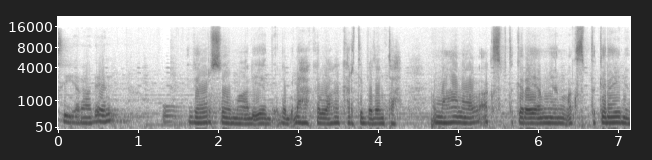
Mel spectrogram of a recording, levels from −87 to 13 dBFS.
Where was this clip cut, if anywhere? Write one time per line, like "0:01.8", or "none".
0:01.2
